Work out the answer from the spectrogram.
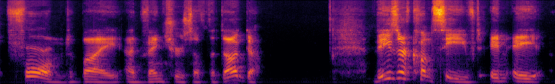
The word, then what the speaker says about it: Dagda: He spells Dagda D-A-G-D-A-E here. Sometimes there's an E added to the end. I'll just pronounce it Dagda rather than Dagday.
